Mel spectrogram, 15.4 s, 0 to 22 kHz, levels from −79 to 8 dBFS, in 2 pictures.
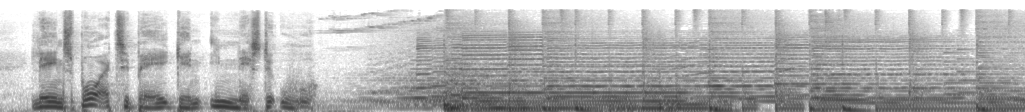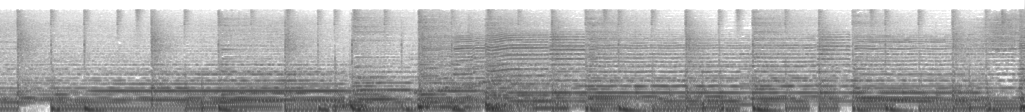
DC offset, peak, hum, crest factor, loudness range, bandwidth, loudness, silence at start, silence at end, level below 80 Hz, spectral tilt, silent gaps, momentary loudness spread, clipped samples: under 0.1%; -2 dBFS; none; 16 dB; 3 LU; 16.5 kHz; -19 LUFS; 0.25 s; 0 s; -28 dBFS; -5 dB/octave; none; 6 LU; under 0.1%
